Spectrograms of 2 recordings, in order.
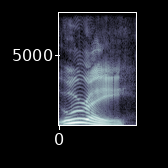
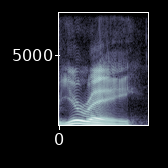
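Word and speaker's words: Ouray: Christmas parade let's see uray or uray however you want to pronounce it um has another another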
